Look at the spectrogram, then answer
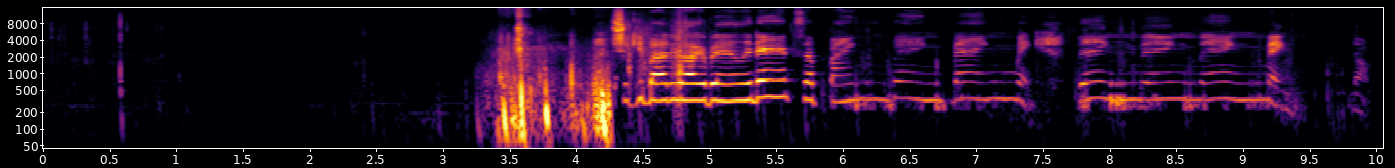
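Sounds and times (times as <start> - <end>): phone microphone bumped and brushed: 2.3 - 5.2.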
